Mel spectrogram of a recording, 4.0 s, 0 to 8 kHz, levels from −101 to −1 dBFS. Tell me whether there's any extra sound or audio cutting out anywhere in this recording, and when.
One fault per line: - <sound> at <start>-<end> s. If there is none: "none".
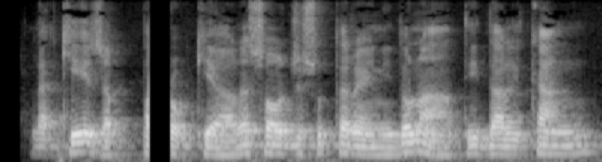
- dropout at 1.0-1.1 s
